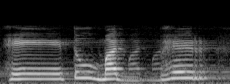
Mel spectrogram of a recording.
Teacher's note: ಮ ಮೇಲೆ ಆಘಾತ ಮದ್ಭಿ ಆದನಂತರ ಅರ್ಧರಕಾರ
